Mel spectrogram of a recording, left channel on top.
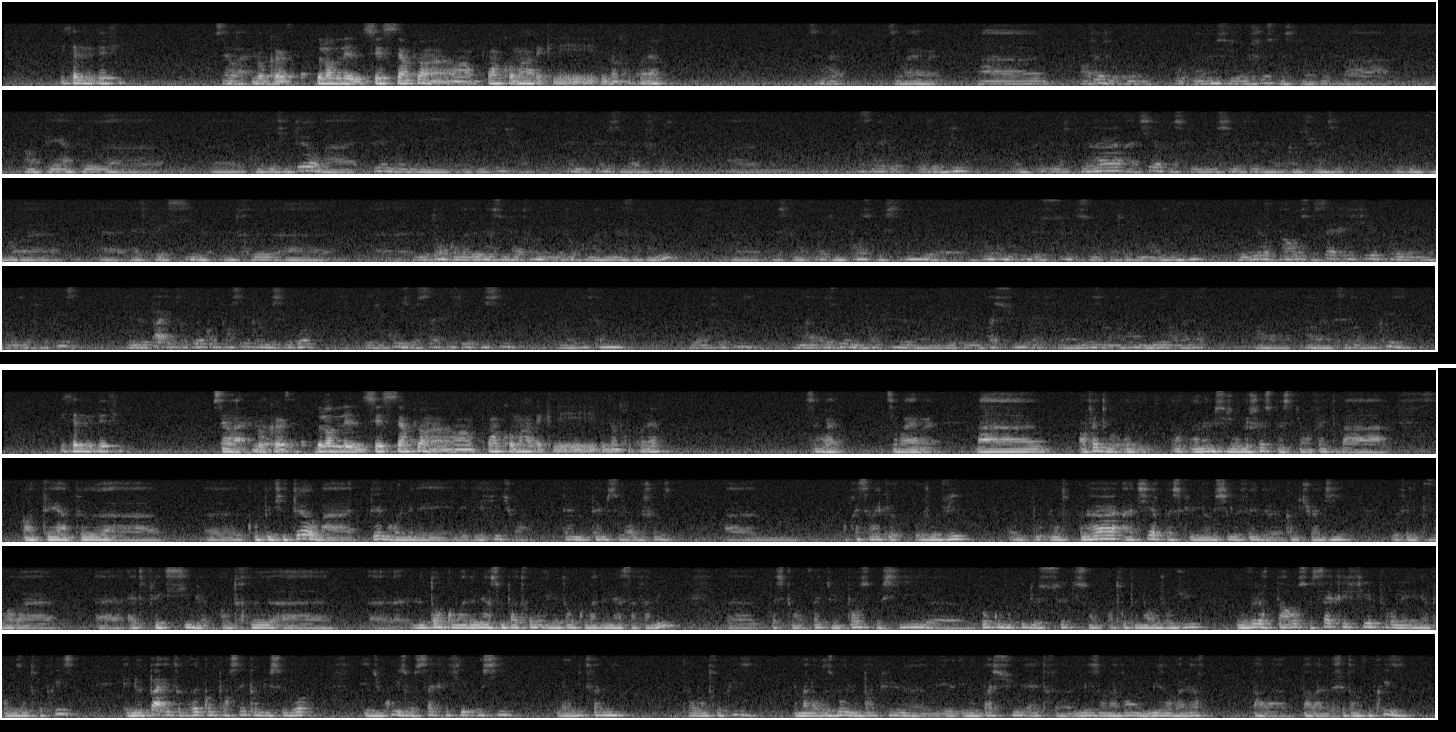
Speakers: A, in the centre; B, on the right.
A: ils aiment les défis.
B: c'est vrai,
A: Donc,
B: c'est vrai,
A: euh,
B: ça me
A: que
B: fait.
A: l'on- les- c'est c'est un peu un, un point commun avec les, les entrepreneurs.
B: C'est vrai, c'est vrai, ouais. Bah, en fait, on, on- on aime ce genre de choses parce qu'en fait, bah, quand t'es un peu euh, euh, compétiteur, bah, t'aimes relever les, les défis, tu vois. T'aimes, t'aimes ce genre de choses. Euh, après, c'est vrai qu'aujourd'hui, l'entrepreneuriat attire parce qu'il y a aussi le fait de, comme tu as dit, le fait de pouvoir euh, euh, être flexible entre euh, euh, le temps qu'on va donner à son patron et le temps qu'on va donner à sa famille. Euh, parce qu'en fait, je pense qu'aussi, euh, beaucoup, beaucoup de ceux qui sont entrepreneurs aujourd'hui ont vu leurs parents se sacrifier pour les, pour les entreprises et ne pas être récompensés comme il se doit. Et du coup, ils ont sacrifié aussi leur vie de famille pour l'entreprise. Et malheureusement, ils n'ont pas pu, euh, et- et n'ont pas su être euh, mis en avant ou mis en valeur par, euh, par euh, cette entreprise.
